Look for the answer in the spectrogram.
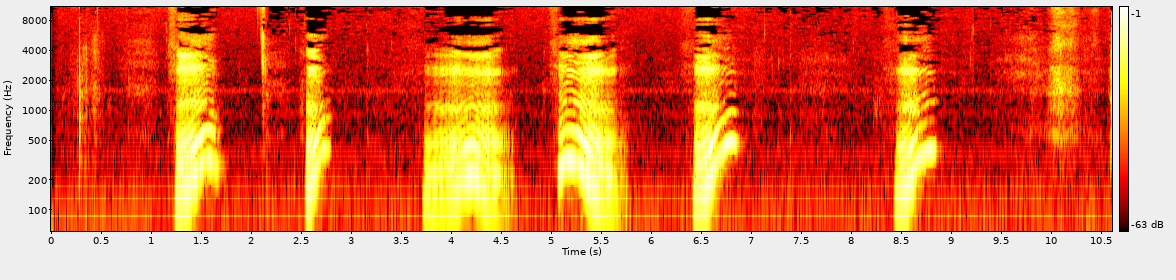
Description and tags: hmmm question 2
A man saying "hmm?" a few different ways
man, hm, question, hmmm, hmm, male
